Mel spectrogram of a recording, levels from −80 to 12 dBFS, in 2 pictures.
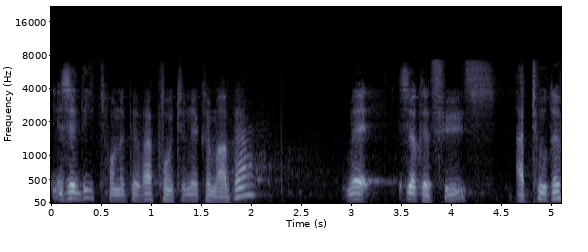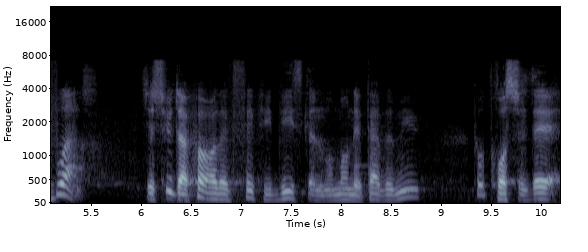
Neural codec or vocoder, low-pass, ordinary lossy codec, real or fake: codec, 16 kHz, 0.5 kbps, X-Codec, HuBERT features, trained on balanced general audio; 7.2 kHz; none; fake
